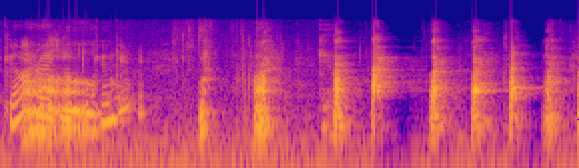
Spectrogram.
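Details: A young Chihuahua–Cocker Spaniel cross named Rocky, seven months old, scared of a new toy, gives a string of clipped barks roughly every half second after a stretch of human talk at the start.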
